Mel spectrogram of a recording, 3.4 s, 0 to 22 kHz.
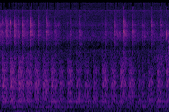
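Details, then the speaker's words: LG FH2B8WDS7 washing machine (bought 2016) during spin: hard, regular knocking about three times a second over the spin whir, stops when pressing on the side; fasteners, wires and shock struts checked fine, owner suspects a tub spring or its mount. "Но при отжиме так стучит жестко, что просто пипец. Как будто вот здесь вот такое ощущение, что вот так вот стучат, вот так вот кабелем."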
